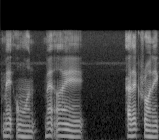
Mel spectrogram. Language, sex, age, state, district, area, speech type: Kashmiri, male, 30-45, Jammu and Kashmir, Kupwara, rural, spontaneous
